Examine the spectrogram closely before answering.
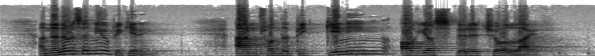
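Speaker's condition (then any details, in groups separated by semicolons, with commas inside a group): No condition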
